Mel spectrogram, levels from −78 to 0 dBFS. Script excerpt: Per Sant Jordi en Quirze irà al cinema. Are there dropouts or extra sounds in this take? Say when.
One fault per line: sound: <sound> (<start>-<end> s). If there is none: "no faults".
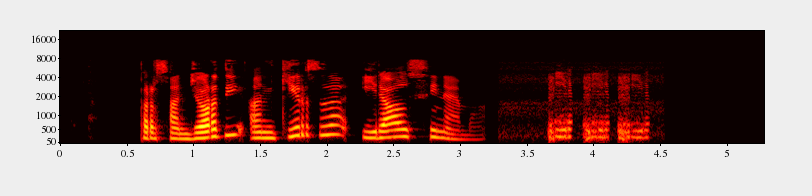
sound: laugh (3.7-4.4 s)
